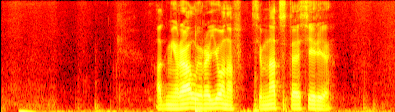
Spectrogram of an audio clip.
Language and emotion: Russian, neutral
